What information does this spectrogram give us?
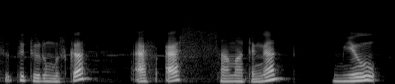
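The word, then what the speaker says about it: μ: Fk sama dengan mu k dikali dengan n, itu yang seperti huruf M itu dibacanya mu.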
